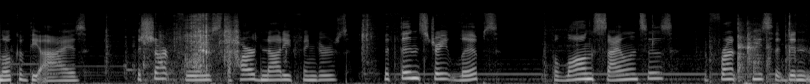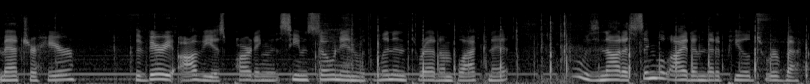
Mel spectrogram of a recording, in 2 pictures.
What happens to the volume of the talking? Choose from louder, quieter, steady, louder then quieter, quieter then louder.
steady.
